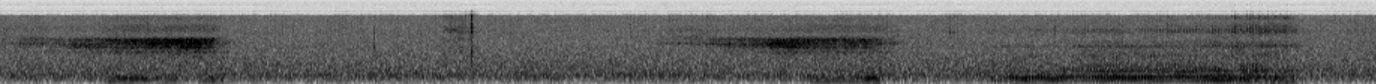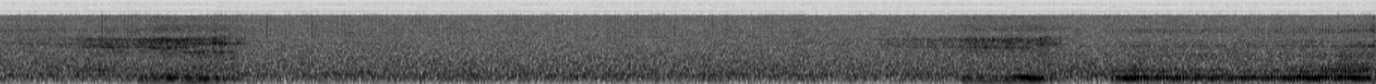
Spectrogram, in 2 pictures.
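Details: Two dogs snoring: soft, repeated snoring breaths with a low rattling tone on inhalation and a hissing exhalation, about four cycles in eighteen seconds.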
